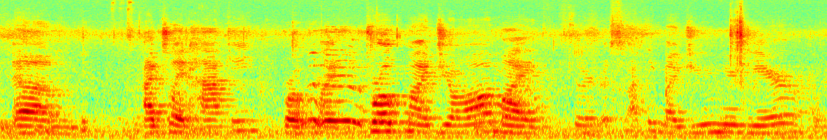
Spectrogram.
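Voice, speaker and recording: A soft-spoken woman at a medium pitch is heard through audible room echo and noticeable background noise. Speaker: alumna, former student leader. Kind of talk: reunion speech. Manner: casual, rambling with fillers.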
